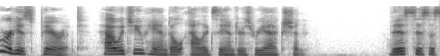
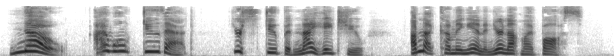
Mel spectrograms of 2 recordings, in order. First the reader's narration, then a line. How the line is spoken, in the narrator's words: The boy shouts at her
